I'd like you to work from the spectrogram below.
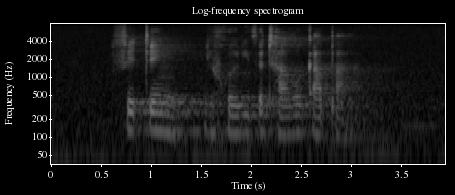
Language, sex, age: Southern Sotho, male, 20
